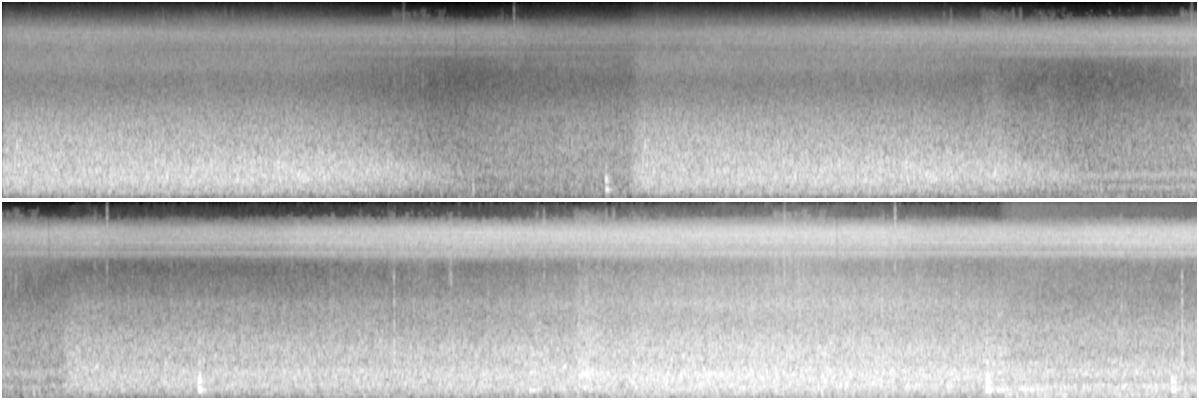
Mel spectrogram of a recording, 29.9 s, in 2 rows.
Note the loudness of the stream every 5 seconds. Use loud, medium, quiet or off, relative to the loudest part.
medium, medium, medium, medium, loud, loud.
